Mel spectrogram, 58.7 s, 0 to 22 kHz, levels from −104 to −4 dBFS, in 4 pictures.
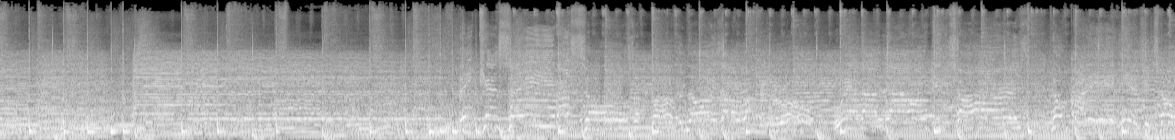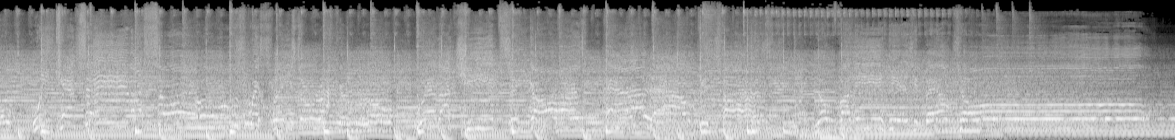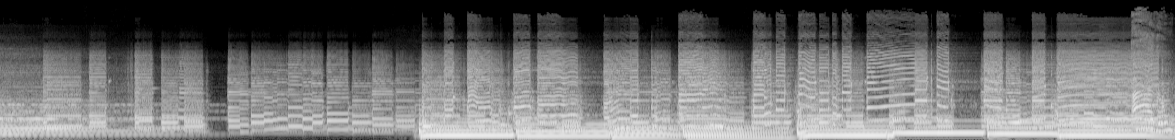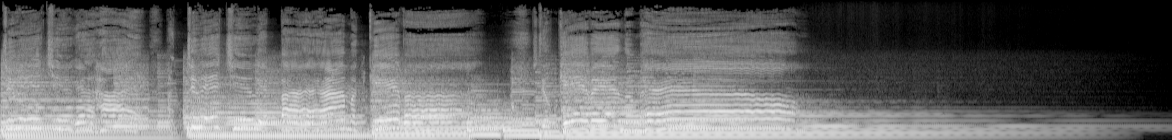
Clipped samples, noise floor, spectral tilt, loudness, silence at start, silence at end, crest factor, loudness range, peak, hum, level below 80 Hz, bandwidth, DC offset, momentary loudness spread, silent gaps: under 0.1%; -57 dBFS; -5.5 dB/octave; -13 LUFS; 0 s; 2 s; 12 dB; 9 LU; 0 dBFS; none; -26 dBFS; over 20 kHz; under 0.1%; 12 LU; none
